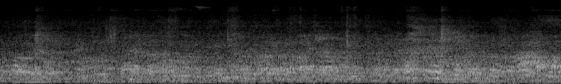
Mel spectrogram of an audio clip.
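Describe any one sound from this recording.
A crowd of men chatters nearby.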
